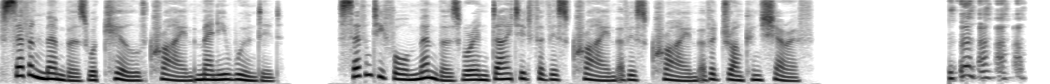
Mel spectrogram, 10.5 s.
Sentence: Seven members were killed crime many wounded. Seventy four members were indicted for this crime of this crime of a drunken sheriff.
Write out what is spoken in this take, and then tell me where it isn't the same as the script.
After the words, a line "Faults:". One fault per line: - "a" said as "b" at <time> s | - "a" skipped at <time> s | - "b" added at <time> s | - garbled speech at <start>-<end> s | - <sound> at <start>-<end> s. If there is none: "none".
Seven members were killed crime many wounded. Seventy four members were indicted for this crime of this crime of a drunken sheriff.
Faults:
- laugh at 9.5-10.3 s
